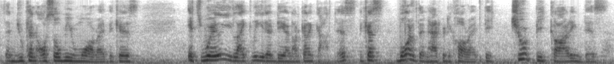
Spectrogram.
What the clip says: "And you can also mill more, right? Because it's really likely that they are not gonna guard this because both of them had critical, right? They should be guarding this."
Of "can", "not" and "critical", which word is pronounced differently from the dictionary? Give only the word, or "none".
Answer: critical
